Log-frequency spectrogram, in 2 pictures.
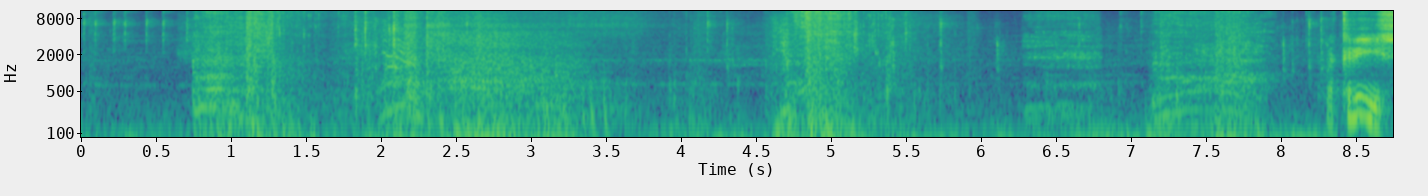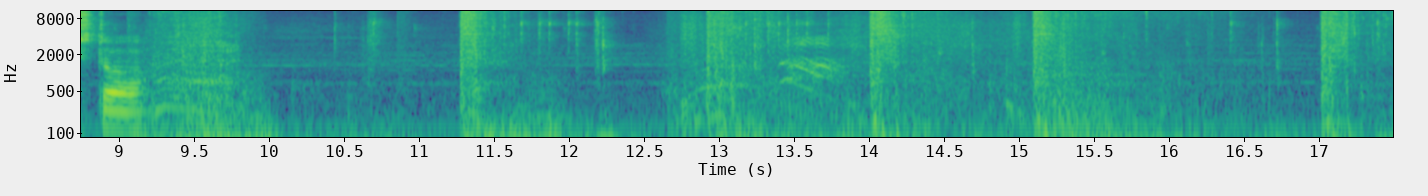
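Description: Heavy blows thud against a zombie's body.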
